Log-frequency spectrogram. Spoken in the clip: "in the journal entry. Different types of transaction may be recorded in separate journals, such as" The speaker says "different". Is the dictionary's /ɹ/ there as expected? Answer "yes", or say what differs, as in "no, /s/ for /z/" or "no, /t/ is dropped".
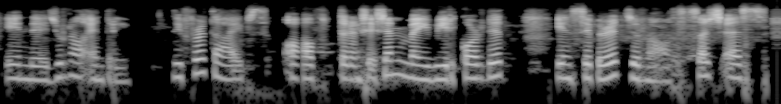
no, /ɹ/ is dropped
